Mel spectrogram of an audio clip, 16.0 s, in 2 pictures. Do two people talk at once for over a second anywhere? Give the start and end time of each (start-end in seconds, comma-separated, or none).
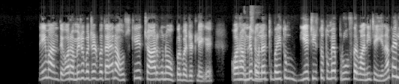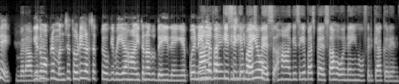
12.0-13.3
